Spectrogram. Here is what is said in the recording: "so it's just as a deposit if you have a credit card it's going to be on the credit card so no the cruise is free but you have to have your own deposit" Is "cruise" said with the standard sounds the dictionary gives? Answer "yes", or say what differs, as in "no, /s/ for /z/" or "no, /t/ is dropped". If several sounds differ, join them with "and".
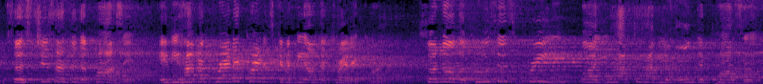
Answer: no, /ɹ/ is dropped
